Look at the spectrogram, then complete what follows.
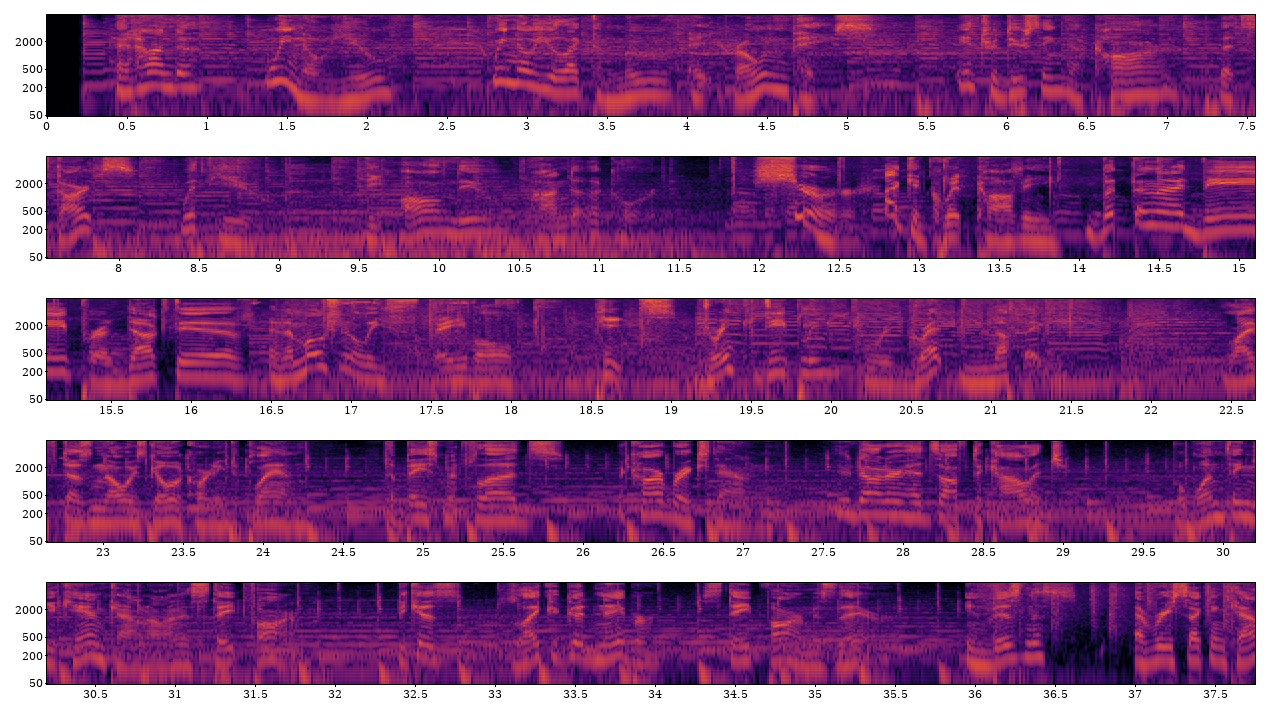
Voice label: commercial, voiceover; Voiceover Artist; Commercial Demo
